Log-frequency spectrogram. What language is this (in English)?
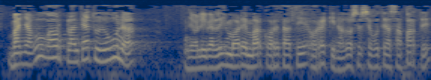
Basque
